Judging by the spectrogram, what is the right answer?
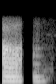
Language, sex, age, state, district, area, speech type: Maithili, female, 60+, Bihar, Samastipur, urban, conversation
